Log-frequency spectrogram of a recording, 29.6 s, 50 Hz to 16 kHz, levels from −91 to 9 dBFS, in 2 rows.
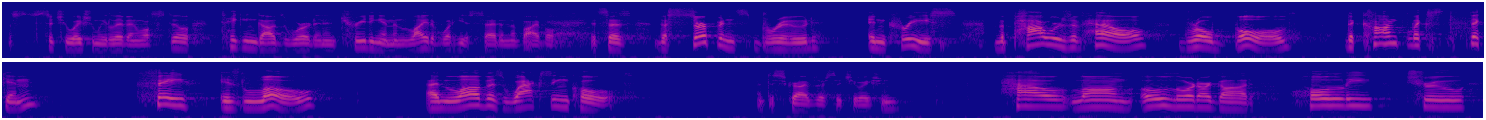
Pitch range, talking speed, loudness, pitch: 125-180 Hz, 115 wpm, -50 LUFS, 150 Hz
